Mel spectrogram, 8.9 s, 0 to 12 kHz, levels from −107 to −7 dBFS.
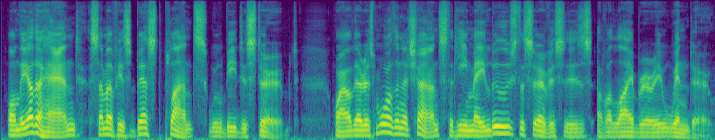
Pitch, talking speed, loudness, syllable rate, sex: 115 Hz, 195 wpm, -18 LUFS, 4.9 syllables/s, male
